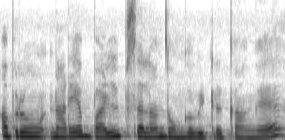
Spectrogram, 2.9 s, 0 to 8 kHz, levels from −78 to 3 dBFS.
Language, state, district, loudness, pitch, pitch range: Tamil, Tamil Nadu, Nilgiris, -14 LUFS, 240 Hz, 215-255 Hz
